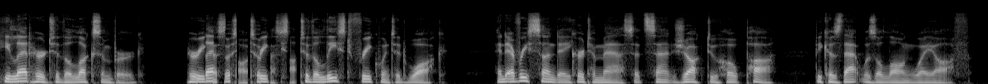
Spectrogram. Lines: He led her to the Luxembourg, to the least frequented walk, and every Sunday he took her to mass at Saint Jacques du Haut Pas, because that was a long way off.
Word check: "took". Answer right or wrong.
wrong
